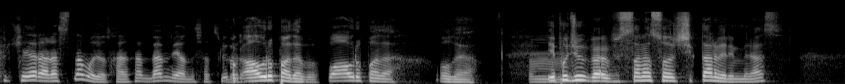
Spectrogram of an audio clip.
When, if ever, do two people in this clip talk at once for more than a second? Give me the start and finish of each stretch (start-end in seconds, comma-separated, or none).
none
